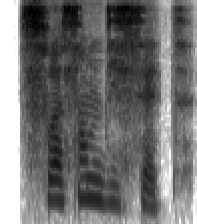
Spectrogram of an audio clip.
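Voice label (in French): "soixante dix sept", French; 77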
